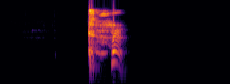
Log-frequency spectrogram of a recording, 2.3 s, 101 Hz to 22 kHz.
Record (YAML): cough_length: 2.3 s
cough_amplitude: 32768
cough_signal_mean_std_ratio: 0.25
survey_phase: beta (2021-08-13 to 2022-03-07)
age: 45-64
gender: Female
wearing_mask: 'No'
symptom_none: true
smoker_status: Never smoked
respiratory_condition_asthma: false
respiratory_condition_other: false
recruitment_source: REACT
submission_delay: 2 days
covid_test_result: Negative
covid_test_method: RT-qPCR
